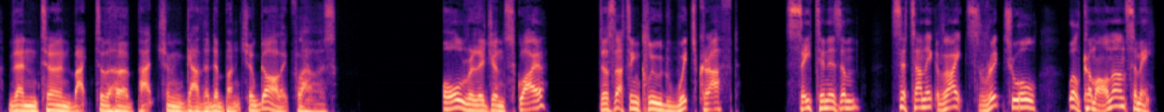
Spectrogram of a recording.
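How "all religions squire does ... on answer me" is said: higher, insistent inspector's voice; pressing inspector. Acted. Inspector pressing the squire about witchcraft, insistent. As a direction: push him, demanding an answer.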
